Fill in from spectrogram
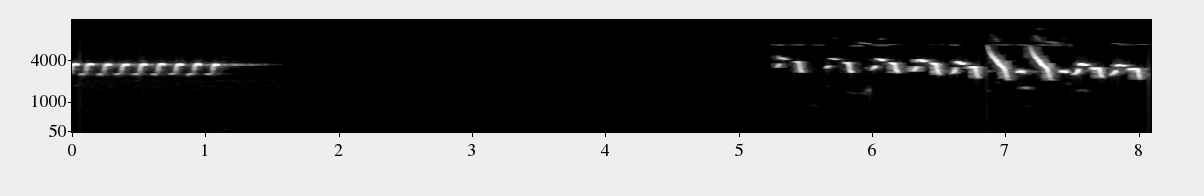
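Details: Woodlark (Lullula arborea), song.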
